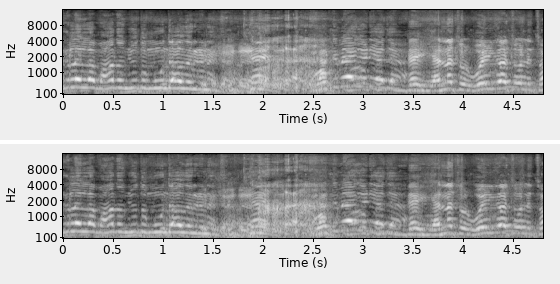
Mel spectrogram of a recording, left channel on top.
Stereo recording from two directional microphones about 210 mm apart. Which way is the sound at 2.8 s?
Centre (ahead or behind).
